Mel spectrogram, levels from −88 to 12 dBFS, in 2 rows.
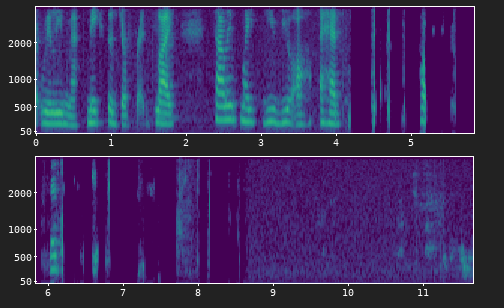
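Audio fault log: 4.14–5.16 s, 5.56–6.23 s, 6.77–6.84 s, 7.25–7.31 s, 7.83–8.19 s, other side's voice leaking through: A second voice is heard under the speech. It is strongest from 5.56 to 6.23 s, about 10 dB below the speech. It sits about 15 dB down in the first stretch and about 20 to 25 dB down in the brief later scraps. This is likely the far end's voice playing from this talker's loudspeaker that the echo canceller failed to remove from the microphone.
4.18–5.58 s and 6.00–7.80 s, speech suppressed in double talk: The speech sinks sharply, with the deepest dips about 40 dB. In total about one second is affected in the first span and about one and a half seconds in the second. These spans overlap the leaking voice, which points to both sides talking at once. The echo canceller likely could not tell its own talker from the echo and pulled everything down.
8.19–8.62 s, background gated by the echo canceller: Right after the last leaked scrap, the room sound drops away for about 400 ms, falling by up to about 33 dB before it returns. 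The canceller clamped the microphone hard while the loudspeaker was playing and released it when it let go. The result is a brief, unnatural hole of silence in the background.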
